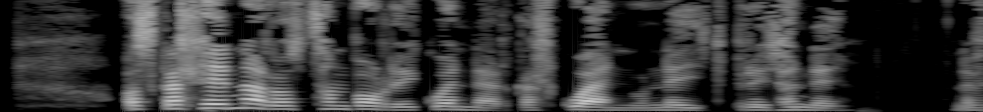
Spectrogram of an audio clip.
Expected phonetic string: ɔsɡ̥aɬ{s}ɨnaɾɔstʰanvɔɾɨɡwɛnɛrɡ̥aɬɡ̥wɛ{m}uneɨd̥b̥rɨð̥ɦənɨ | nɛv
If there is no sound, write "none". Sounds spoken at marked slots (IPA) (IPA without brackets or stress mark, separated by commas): h, n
